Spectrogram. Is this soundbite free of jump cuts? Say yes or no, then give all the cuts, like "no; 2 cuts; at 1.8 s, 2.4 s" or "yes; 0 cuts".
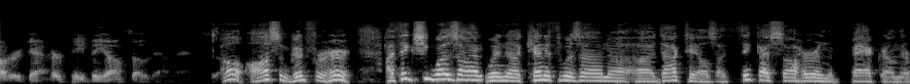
no; 1 cut; at 4.8 s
